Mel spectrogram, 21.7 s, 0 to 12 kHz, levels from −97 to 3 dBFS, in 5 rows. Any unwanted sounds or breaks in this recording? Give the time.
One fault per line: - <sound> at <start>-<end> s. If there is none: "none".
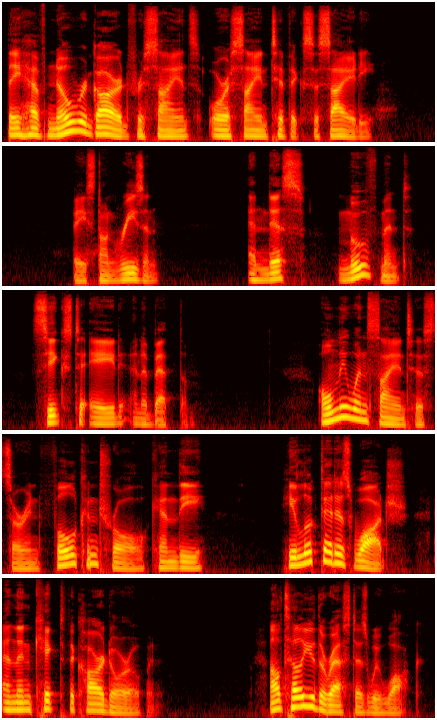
none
